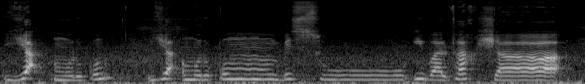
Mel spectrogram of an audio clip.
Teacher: اب یہ یا کا جو الف ہے یہ اس کے اوپر جزم ہے، یہ الف جزم والا آپ کو پتہ ہے حمزہ ہوتا ہے، اس میں آپ نے تھوڑا سا جھٹکا دینا ہے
